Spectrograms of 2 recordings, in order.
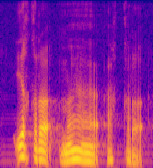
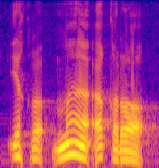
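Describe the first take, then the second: First: "ma aqra" as a slow falling statement, evenly weighted; slow, level "ma aqra" that settles downward; negative statement. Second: "ma aqra" asked slowly, with a long, emphatic "ma"; slow, insistent "ma aqra" put as a question; questioning intonation. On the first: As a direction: state "ma aqra" as a plain denial, drawn out on "ma". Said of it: "bisa berupa berita negatif". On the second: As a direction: ask "ma aqra" firmly, leaning hard on "ma". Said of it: "bisa berupa pertanyaan". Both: Shown as a demonstration.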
